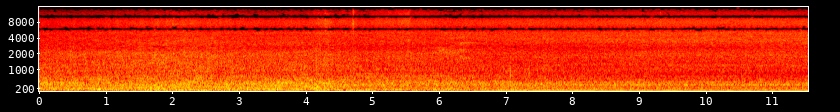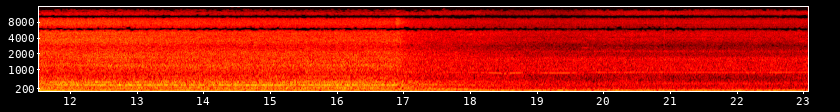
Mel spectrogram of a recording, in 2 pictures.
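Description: Steady low machine hum under a rushing noise that drops away about three quarters of the way through, leaving a quieter hum.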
